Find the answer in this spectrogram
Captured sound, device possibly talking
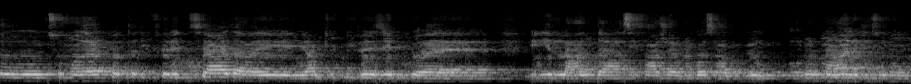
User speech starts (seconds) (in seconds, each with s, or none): none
